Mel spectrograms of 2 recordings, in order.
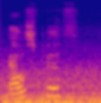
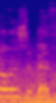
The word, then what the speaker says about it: Elspeth: Elspeth, not Elizabeth, Elspeth.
